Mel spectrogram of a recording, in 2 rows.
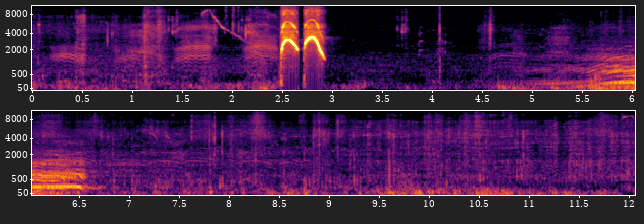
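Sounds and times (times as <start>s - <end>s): rising-and-falling whistles: 2.5s - 3.0s.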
